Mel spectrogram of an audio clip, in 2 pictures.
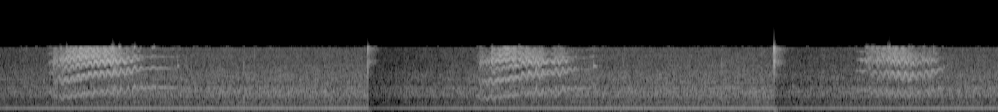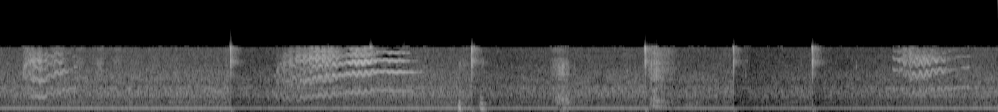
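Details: Cat cringing at the sound of nails being clipped indoors, repeatedly giving strange warbling, quavering cries every few seconds, mixed with sharp clipping clicks over a constant low hum.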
